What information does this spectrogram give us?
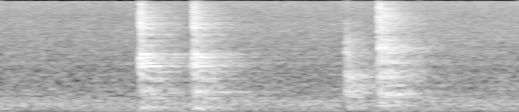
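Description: Salsa mixture cooking in a pan over high heat: four quick scraping stir strokes, in two pairs, over a soft, quiet sizzle.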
